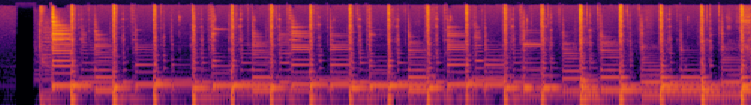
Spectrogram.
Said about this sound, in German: Jetzt kommt Musik.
